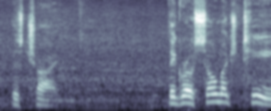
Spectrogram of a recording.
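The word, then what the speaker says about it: çay: t t t and i should say chai because that's the way it's pronounced here is chai they grow so much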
